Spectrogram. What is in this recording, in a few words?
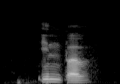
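"инпӧв", Komi, male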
